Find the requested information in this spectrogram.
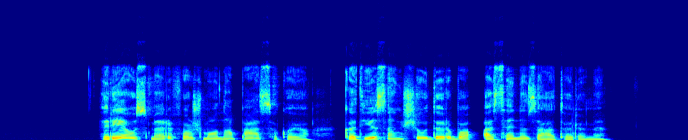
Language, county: Lithuanian, Alytus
